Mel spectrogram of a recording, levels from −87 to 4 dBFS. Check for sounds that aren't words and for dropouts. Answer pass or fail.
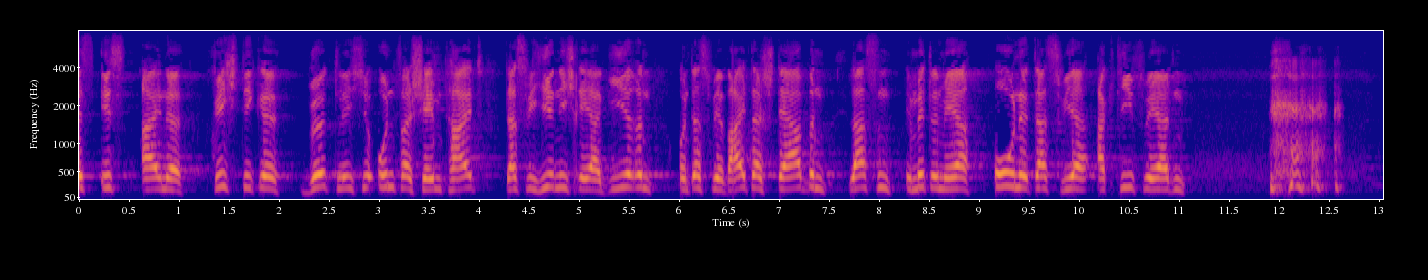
fail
